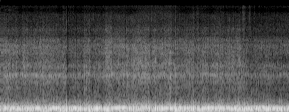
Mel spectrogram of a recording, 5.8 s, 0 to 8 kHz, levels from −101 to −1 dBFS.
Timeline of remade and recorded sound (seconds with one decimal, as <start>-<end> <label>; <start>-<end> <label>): 0.0-1.5 recorded; 1.5-4.3 remade; 4.3-5.8 recorded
